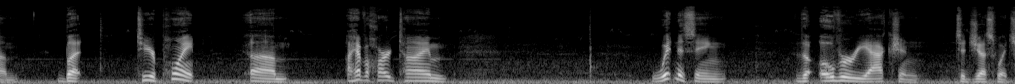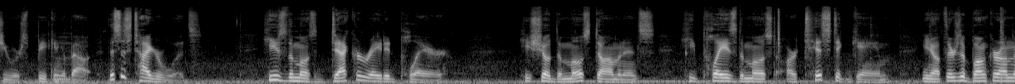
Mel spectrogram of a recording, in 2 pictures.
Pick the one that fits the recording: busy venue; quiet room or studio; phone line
busy venue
